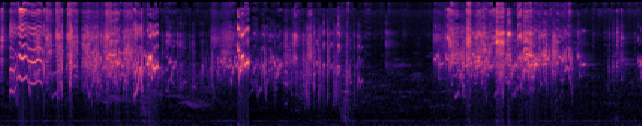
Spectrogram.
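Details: Budgerigar warbling in two long bursts of scratchy, twittering chatter with a wavering whistle at the start, separated by a quieter stretch with scattered clicks.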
